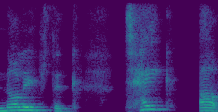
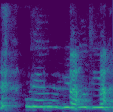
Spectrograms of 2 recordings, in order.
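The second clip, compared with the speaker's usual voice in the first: put-on very high, loud, horsey upper-class English accent; 13 semitones higher, 5 dB louder than usual. Recalling having to introduce yourself to everybody, in a high equestrian English voice. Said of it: "My voice gets high and I start speaking equestrian English".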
